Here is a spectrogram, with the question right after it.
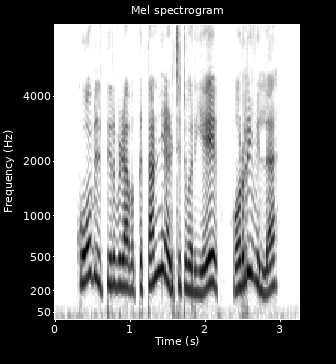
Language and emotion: Tamil, angry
